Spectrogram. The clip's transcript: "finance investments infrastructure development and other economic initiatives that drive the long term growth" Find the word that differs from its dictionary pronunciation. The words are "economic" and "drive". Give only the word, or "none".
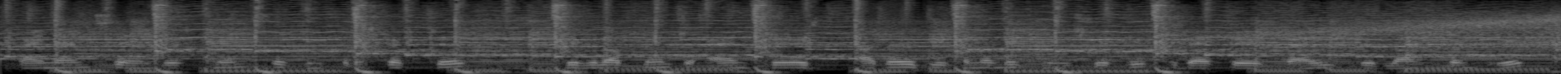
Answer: drive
